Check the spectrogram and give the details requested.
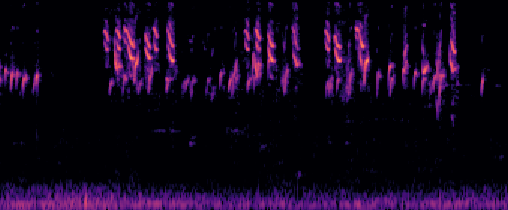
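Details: Song from a group of European goldfinches: a few thin introductory notes, then quick bursts of chattering, liquid twitters and trills in three main phrases with brief pauses between them.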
